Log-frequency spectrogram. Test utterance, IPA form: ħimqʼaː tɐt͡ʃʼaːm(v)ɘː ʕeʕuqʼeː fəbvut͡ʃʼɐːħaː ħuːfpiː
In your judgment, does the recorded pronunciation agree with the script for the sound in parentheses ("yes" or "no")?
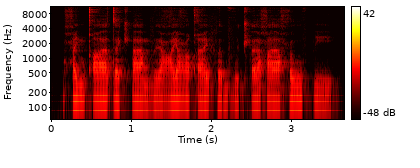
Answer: yes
